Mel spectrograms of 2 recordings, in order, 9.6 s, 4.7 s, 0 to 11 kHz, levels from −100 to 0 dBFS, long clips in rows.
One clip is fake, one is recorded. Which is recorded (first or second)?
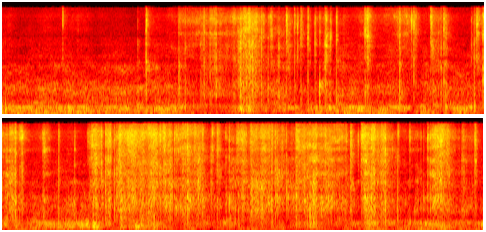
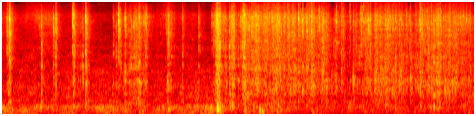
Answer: second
